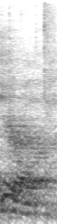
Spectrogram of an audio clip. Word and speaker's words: gyro: I need to correct that. Okay, it's a euro.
